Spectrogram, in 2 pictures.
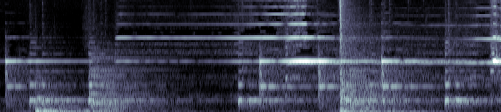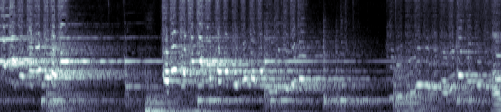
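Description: Small chamber ensemble of harp, flute, violin and double bass playing a slow, quiet contemporary piece: held high tones over three deep low swells, growing busier and louder about halfway through.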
